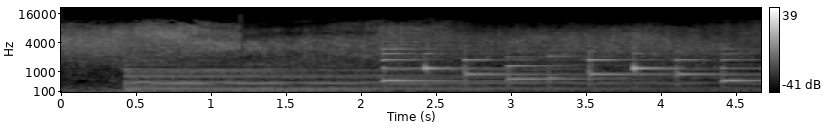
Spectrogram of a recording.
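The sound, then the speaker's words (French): A Spitfire's steady droning propeller engine hums loudly, then begins pulsing unevenly with rising and falling whining tones every half second as the engine suffers mechanical trouble. No voices are heard. “Joubert vient de signaler qu'il a des ennuis de moteur et qu'il va, sans doute, sauter en parachute”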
